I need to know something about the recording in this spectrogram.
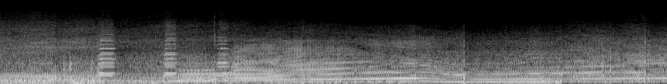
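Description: A car engine revs loudly and rises in pitch as it passes close by.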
